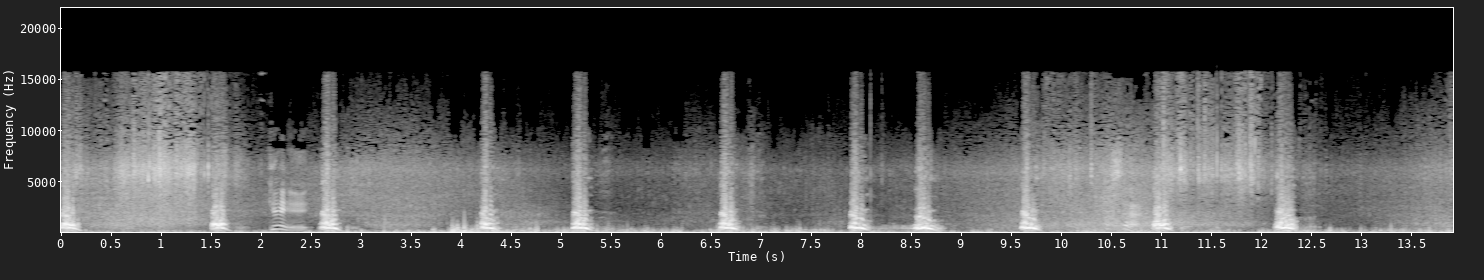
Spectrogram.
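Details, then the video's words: Bullmastiff barking at the sea, recorded on an Android phone: deep, abrupt single barks repeated about every second, roughly twelve in all, over a steady rushing surf hiss, with a person's voice urging it on near the start. "Bullmastiff barking at the sea"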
